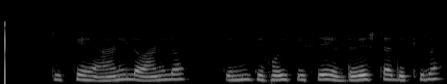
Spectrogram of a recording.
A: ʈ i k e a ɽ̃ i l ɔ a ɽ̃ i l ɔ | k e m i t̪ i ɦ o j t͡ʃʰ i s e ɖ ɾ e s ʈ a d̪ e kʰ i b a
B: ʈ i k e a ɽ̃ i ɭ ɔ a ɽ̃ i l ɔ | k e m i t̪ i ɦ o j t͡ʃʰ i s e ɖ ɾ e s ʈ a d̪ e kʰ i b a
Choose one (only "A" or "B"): A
